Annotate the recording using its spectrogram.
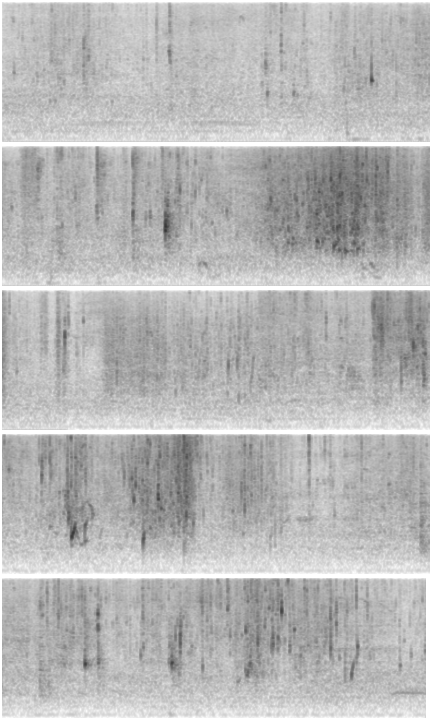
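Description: Water splashing and trickling as salad leaves are stirred and mixed by hand in a plastic barrel of water, with scattered small splashes and a louder rush of water about seven seconds in.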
